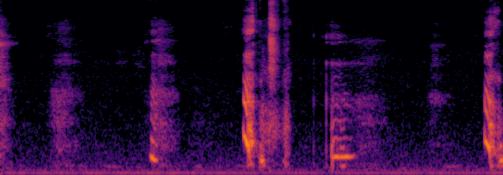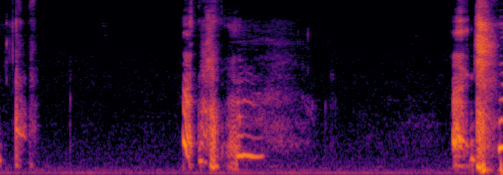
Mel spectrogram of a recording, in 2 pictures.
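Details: Four sneezing bouts, some quick doubles, each with a short inhale, while sleepy after sleeping with the window open, attributed to pollen; sneezing.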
